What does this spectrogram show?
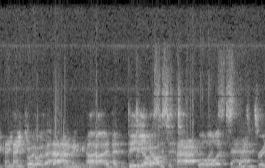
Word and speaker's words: DDoS: What is and then tell us, what is correct, how to correctly pronounce it. Is it DDoS or DDoS attack? What is it? DDoS.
